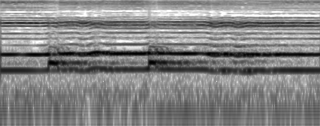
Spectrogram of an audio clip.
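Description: A young woman's voice chanting shigin (Japanese recitation of a classical Chinese poem), holding one long sustained note with small wavering ornaments.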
